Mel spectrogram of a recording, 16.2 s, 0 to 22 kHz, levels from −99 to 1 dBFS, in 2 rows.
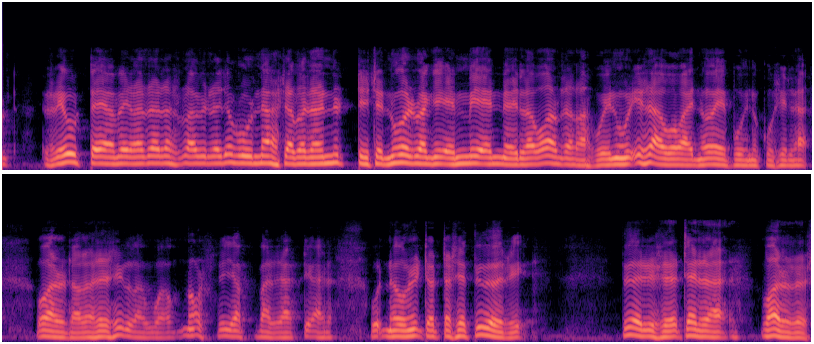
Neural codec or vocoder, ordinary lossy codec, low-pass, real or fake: codec, 16 kHz, 4 kbps, FunCodec, trained on LibriTTS, 50 frames a second; none; 7.2 kHz; fake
